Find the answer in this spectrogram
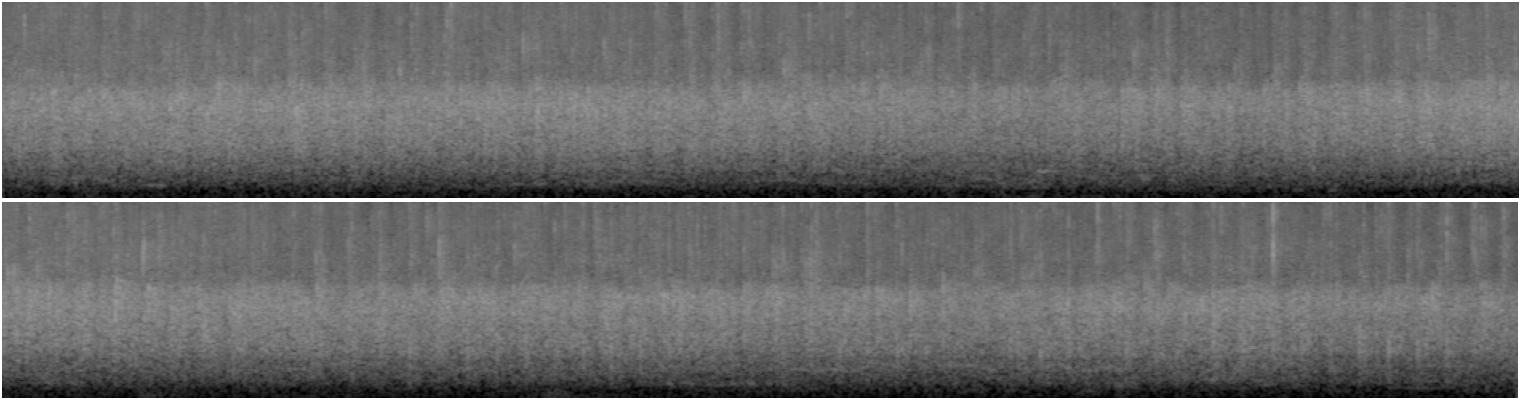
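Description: An audience applauding after a song, a steady dense clapping that holds throughout and eases slightly near the end.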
